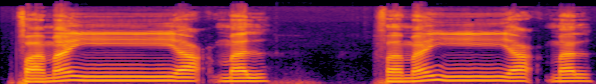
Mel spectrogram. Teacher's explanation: Faman ya'mal. Nun disukun ini dianggap tidak ada tapi dimasukkan ke huruf ya-nya. Dan ya-nya ditasydid. Nah, ini kan nun sukun atau tanwin dimasukkan menjadi satu dengan huruf sesudahnya atau ditasydidkan dengan mendengung. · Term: idgham bi gunnah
